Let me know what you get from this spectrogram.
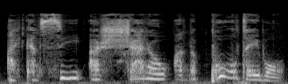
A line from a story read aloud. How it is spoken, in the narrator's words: said in a fierce whisper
